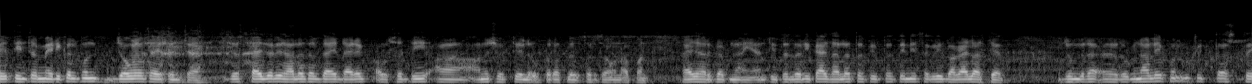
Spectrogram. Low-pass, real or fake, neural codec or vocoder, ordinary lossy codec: 7.2 kHz; fake; codec, 16 kHz, 4 kbps, FunCodec, trained on LibriTTS, 50 frames a second; none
